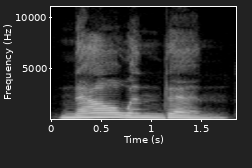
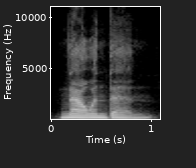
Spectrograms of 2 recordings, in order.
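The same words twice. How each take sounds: First: The phrase is said slowly. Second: The phrase is said faster. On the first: "first slowly" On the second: "and then faster"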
